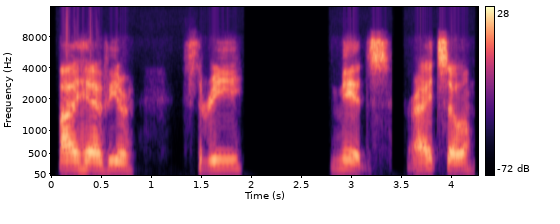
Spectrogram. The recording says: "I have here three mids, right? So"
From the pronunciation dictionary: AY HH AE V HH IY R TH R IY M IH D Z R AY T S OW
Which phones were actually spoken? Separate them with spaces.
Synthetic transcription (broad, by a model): AY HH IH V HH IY R TH R IY M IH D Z R AY T S OW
